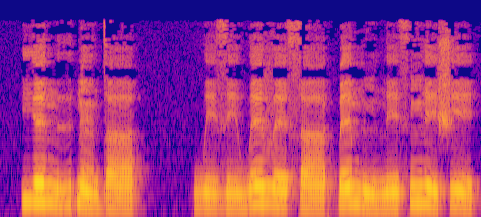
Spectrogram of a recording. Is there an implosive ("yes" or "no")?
yes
